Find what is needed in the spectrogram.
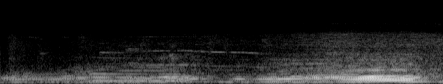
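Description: A motor vehicle's engine, growing louder over the few seconds with a brief dip partway through, as if drawing near.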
